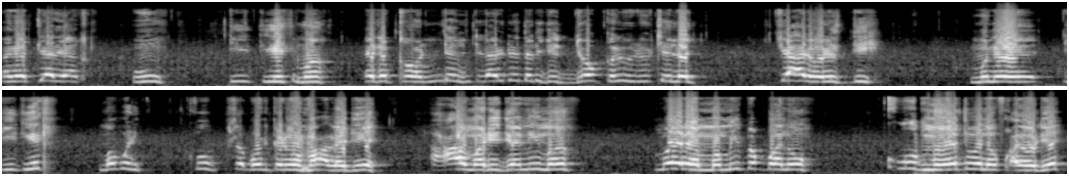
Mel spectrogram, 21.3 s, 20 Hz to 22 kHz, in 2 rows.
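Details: 30-year-old man speaking Gujarati who says he has cerebral palsy, is 80% disabled and cannot move like a normal person; dysarthria in cerebral palsy.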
